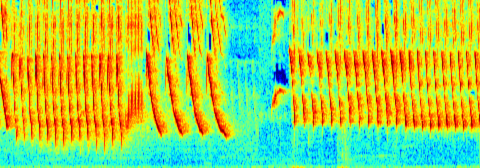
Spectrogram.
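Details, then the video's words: Canary song for enticing other canaries to sing back: a fast high trill, slower swooping notes, a short pause, then rapid trilling again. "Kenari Kondisi Apapun Pasti Nyaut! Ampuh Buat Memancing Kenari Lain, Langsung Gacor"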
